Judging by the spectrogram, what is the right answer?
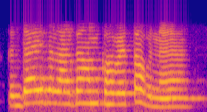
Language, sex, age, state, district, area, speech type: Maithili, female, 18-30, Bihar, Samastipur, rural, conversation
